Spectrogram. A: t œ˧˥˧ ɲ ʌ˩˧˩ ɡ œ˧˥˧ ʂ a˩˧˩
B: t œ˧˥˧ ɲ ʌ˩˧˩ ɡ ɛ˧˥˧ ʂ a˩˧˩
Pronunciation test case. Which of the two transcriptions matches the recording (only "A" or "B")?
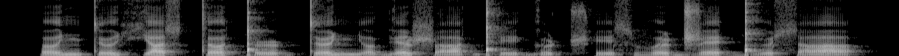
B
